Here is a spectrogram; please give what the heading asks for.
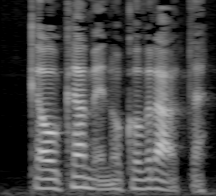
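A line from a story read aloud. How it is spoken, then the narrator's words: Plain. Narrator (Serbian): rekla je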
